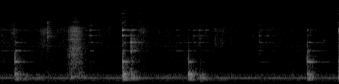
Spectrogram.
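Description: Utensil stirring a celeriac remoulade mixture in a bowl after salt and pepper go in, giving a few separate scraping, clinking strokes close by with quiet pauses between them.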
